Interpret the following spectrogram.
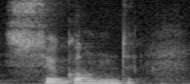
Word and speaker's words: second: première avec 2 on a deuxième ou alors second et secondes donc ici c'est écrit avec un c mais ça se prononce avec un jet second pas ce qu'on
